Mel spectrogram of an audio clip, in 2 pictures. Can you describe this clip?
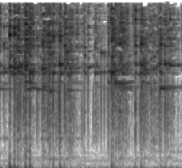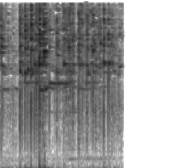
Beer Bottle Lights
There are days when I am too tired to think. There are days when I am too tired to articulate myself clearly. There are days when I am too tired to pursue projects that I find to be valuable and worthwhile. Precarious labor has rendered this exhaustion nearly permanent for an increasingly large percentage of laborers in the First World. I refuse to acknowledge the necessity or validity of this particular way of organizing work. Fuck fatigue fuck exhaustion fuck being exhausted and underpaid fuck working too much for nothing fuck student debt fuck racialized dispossession and massive inequality all of this is to say fuck capitalism and its prophets.
drum-kits, field-recording, percussion, Sample-pack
